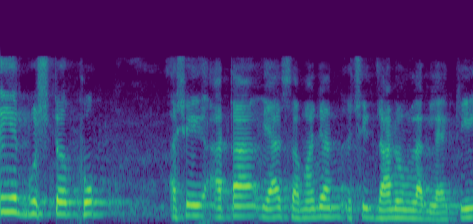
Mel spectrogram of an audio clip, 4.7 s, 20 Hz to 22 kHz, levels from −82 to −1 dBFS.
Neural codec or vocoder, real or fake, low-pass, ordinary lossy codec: codec, 16 kHz, 4 kbps, FreqCodec, smaller model; fake; none; none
